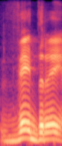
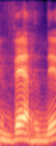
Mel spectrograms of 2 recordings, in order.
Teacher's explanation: Et -rd- /ɾd/ devient -dr- /dɾ/ en milieu de mot. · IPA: /ˈved.ɾe/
